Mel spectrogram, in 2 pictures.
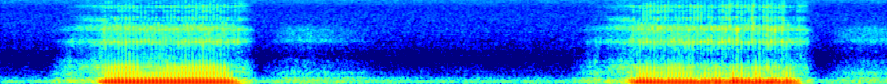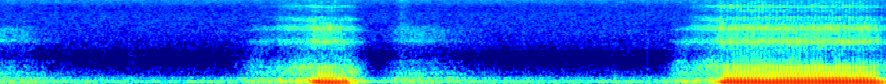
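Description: Loud, low rattling snores every three to four seconds, with a faint whistle and quiet breaths between: snoring.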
